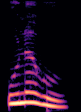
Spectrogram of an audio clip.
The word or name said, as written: ಉಣವು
